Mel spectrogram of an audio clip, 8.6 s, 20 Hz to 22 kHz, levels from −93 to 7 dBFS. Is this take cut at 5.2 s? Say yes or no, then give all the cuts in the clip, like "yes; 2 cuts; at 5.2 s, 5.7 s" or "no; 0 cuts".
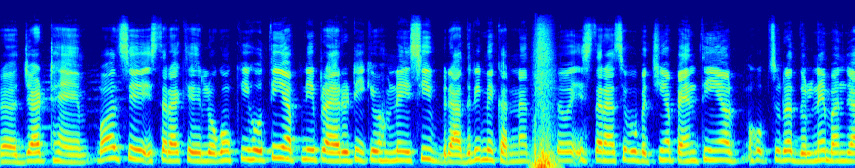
yes; 1 cut; at 5.2 s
